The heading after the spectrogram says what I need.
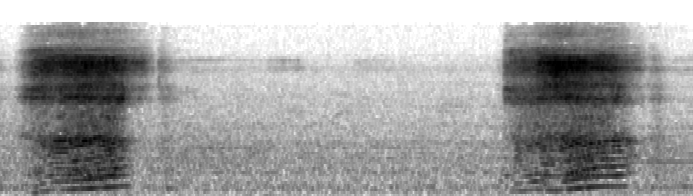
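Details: Adult man (a father) asleep after a long Christmas morning, two loud rattling snores on the in-breath about five seconds apart over quiet room noise; snoring.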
